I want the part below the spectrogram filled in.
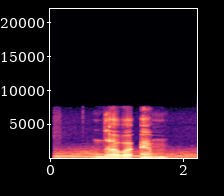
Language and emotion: Russian, neutral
